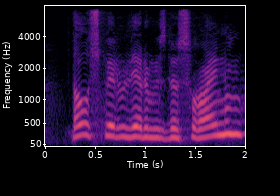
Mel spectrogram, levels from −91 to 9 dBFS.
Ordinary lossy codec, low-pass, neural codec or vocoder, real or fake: none; 7.2 kHz; codec, 16 kHz, 1 kbps, FunCodec, trained on LibriTTS, 50 frames a second; fake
